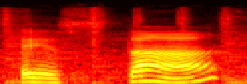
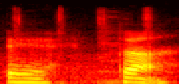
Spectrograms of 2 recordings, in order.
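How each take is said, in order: First: A clear s sound comes before the t. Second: A breathy h sound replaces the s. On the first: "instead of está" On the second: "I say está"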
